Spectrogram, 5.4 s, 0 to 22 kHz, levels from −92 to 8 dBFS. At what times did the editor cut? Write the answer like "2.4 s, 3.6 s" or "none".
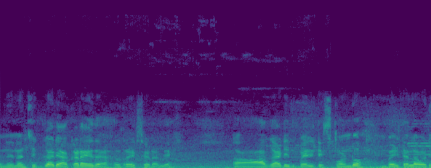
none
